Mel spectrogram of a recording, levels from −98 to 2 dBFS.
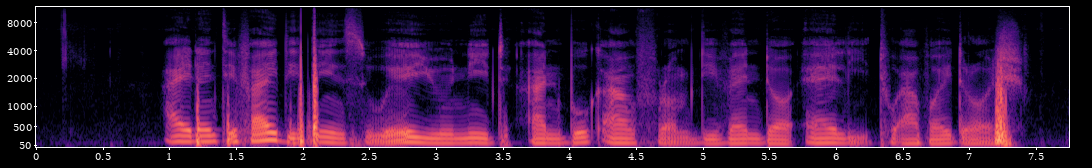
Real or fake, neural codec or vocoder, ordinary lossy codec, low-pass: real; none; none; none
